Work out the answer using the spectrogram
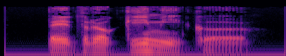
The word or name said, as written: petroquímico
